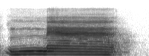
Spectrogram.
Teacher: see how you can hang on to the m for a long time and blend it into the a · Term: continuant sounds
